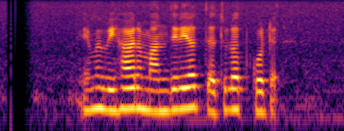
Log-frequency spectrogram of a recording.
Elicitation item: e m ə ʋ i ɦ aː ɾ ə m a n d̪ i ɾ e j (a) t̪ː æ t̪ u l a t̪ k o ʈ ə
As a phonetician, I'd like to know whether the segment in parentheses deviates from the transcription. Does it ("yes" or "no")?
no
